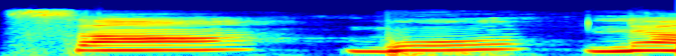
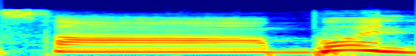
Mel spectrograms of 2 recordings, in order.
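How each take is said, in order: First: Very slow, higher, separated sounds; letter by letter. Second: Said in the usual way. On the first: Shown as a demonstration. Teacher spelling out a word for learners, letter by letter. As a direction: give each letter its own beat.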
